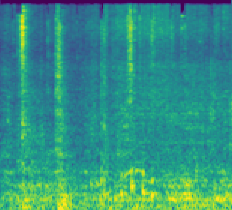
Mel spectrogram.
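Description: A Putul Gorra pigeon coos in soft low repeated phrases close by, over a steady background hiss and noise from other pigeons.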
